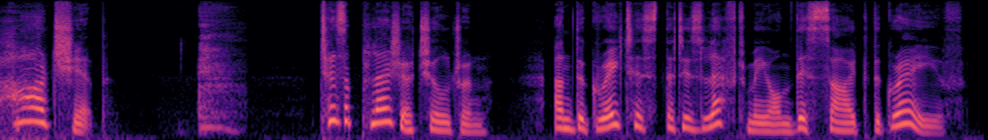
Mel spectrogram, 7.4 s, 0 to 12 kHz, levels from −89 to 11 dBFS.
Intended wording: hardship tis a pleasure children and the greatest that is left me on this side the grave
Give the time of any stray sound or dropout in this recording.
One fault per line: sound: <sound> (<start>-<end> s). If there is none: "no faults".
sound: sniff (1.3-1.9 s)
